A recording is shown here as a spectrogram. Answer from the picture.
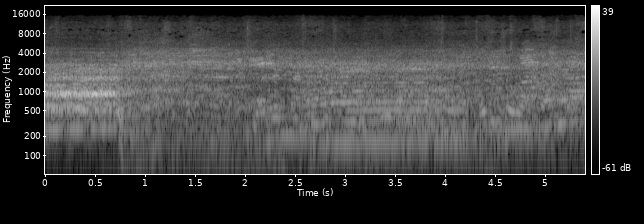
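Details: Cattle at the Pasar Wage livestock market in Margorejo, Pati, Central Java, being checked for price before shipment to Cirebon; a long, low, drawn-out moo with steady harmonics, amid market voices and chatter.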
